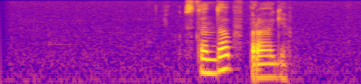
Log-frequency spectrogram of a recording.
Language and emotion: Russian, neutral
